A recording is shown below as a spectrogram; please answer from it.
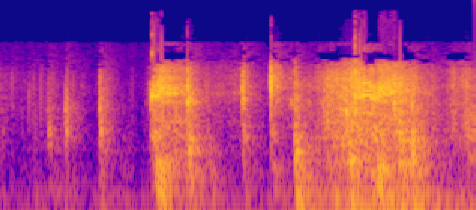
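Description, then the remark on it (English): Scraping, creaking and knocking as a window with its shade down is pried open with a little piece of steel, short clacks building into a longer grinding strain before it gives. No one speaks. “Let's work on this window here. Get in that way. The shade's down, so we can't see inside, but I've got a little piece of steel that'll get us inside.”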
